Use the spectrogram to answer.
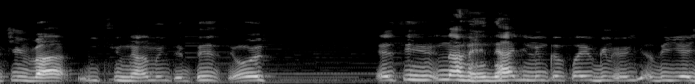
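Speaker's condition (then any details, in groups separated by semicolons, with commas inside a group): Cerebral palsy; some difficulty speaking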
